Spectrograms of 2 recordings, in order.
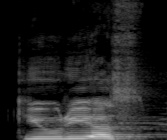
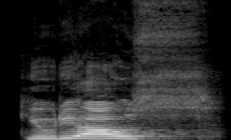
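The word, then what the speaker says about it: curious: तेव्हा ओ यू एस चा उच्चार स होतो काय होतो स पुन्हा वाचून दाखवतो dangerous famous क्युरियस enormous generous असं वाचू नका डांगेर हाऊस फॅम हाऊस क्युरी हाऊस इनर्माऊस general असं नाही आपल्याला जर प्रोनन्सिएशन माहिती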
